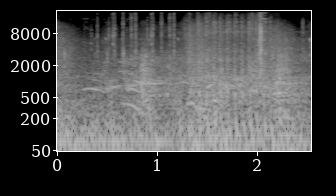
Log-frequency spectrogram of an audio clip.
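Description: Revolver fire in the co-op shooter Darktide, a rapid string of close shots crackling over the steady din of battle, with faint voices in the mix.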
